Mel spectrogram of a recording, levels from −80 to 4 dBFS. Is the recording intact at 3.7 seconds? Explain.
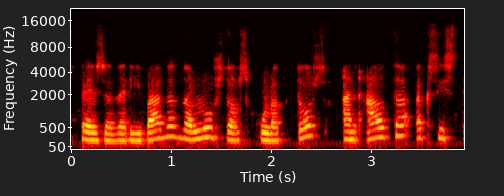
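No. At 3.7 seconds the speech carries Speex codec damage, present throughout. The CELP coder at a setting that sounds like about 22 kbps gives the excitation too few bits, so the voice is plainly hoarse and noisy. A spectrogram shows blurred harmonics, a smooth noise-like fill in the upper band instead of fine detail, and nothing above 15.2 kHz.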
